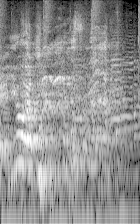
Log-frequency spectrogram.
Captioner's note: blows raspberry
